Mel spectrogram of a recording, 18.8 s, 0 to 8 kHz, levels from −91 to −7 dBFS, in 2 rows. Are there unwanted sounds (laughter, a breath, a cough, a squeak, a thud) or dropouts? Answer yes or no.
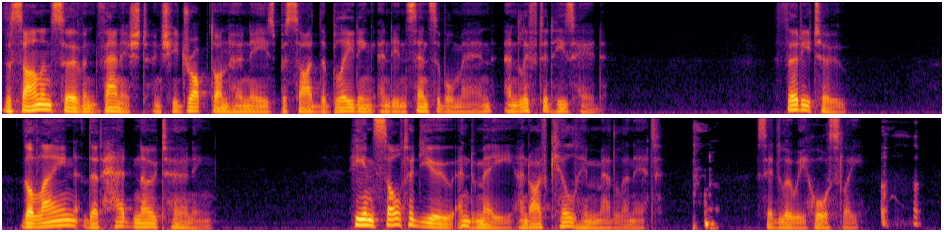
yes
